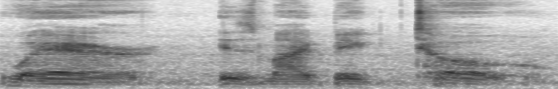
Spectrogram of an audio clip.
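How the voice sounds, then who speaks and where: A man voicing a menacing, groaning monster in a folktale, drawing its words out slowly over some background noise. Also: rumbling low, steady tone, fairly bright tone, voice pushed down, full character voice. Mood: eerie groaning. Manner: drawn-out, menacing delivery. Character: groaning monster hunting its severed big toe, slow and menacing.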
